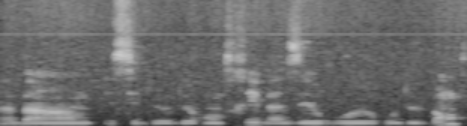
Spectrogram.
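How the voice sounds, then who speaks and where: A woman's unremarkable speaking voice, fairly low in pitch, with lively intonation. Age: 30s. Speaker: small business owner, clothing maker. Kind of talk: interview.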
